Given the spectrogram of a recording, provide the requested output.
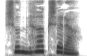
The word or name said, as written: ಶುದ್ಧಾಕ್ಷರ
